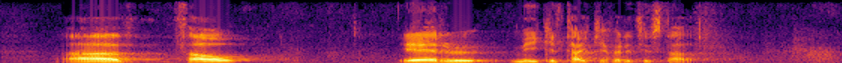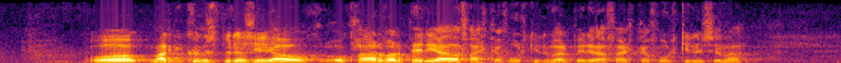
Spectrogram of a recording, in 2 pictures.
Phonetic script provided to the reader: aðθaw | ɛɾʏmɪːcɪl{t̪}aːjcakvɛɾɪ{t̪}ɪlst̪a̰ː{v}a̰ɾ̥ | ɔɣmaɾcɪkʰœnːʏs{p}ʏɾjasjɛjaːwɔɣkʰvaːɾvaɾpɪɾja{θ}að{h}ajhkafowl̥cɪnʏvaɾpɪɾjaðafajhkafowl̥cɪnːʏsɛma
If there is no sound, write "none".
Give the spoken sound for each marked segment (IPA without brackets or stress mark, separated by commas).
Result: t̪ʰ, t̪ʰ, ð, p, ð, f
